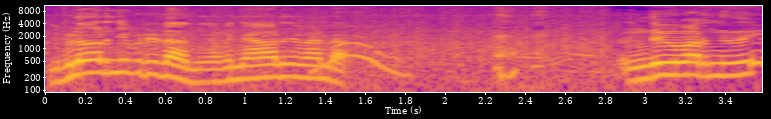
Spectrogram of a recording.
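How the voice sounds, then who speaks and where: Fast-talking man vlogging on a rainy trail. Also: high-pitched, expressive, some chatter behind, slight background noise. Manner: chatty, addresses viewers as guys. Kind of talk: casual travel vlog commentary to viewers. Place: rainy hillside trail outdoors.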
